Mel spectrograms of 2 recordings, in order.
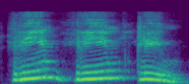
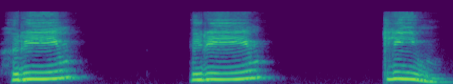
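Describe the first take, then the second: First: The words are run together without pauses. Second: The words are said separately with pauses between. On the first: "इकट्ठा हमें बोलना है" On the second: "ये तीन words में ये बीजाक्षर है"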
